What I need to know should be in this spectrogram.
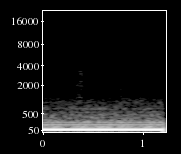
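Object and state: Nothing is struck.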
